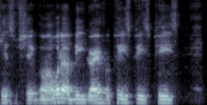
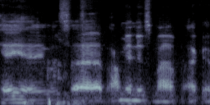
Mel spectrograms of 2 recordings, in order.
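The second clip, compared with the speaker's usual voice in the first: play-acted, hushed, very quiet, slow, sleepy worn-out drawl; 3 semitones lower, 14 dB quieter than usual. Showing the other speaker how their voice sounded earlier, imitating someone sounding tired. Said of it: "Like you was tired as hell or something".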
